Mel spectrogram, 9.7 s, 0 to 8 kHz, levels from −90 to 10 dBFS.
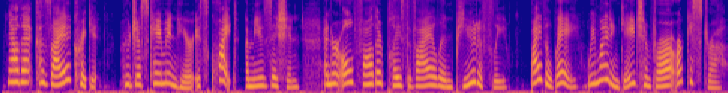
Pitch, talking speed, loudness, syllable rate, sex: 285 Hz, 185 wpm, -17 LUFS, 5.6 syllables/s, female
